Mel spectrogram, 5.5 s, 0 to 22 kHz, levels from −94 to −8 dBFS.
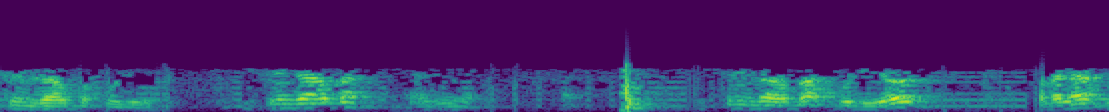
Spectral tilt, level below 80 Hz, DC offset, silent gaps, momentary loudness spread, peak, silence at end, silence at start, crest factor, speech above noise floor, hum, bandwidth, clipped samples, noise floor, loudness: -2.5 dB/octave; -60 dBFS; under 0.1%; none; 22 LU; -6 dBFS; 0 s; 0 s; 22 dB; 26 dB; none; 2.5 kHz; under 0.1%; -52 dBFS; -26 LUFS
